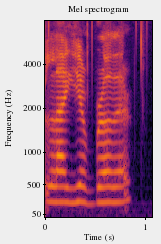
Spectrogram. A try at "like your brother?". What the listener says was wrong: More K in the like.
